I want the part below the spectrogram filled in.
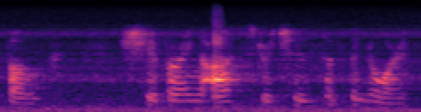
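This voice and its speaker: Noticeable noise can be heard in the background. A woman is talking over it. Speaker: poet reading her own poetry collection. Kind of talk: poetry reading.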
